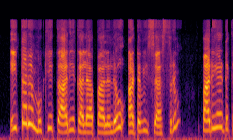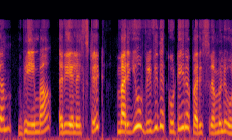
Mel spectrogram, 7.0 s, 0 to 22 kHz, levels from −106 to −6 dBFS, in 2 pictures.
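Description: From start to finish the speech has nothing above about 12.1 kHz and sounds muffled and hoarse, with a rough, grainy edge on voiced sounds. This is likely Opus compression at a very low bitrate, in the region of 12 kbps. At that rate the encoder appears to run in its hybrid mode, coding the lower band as speech and thinly filling the upper band, which narrows the bandwidth and leaves heavy, constant damage.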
